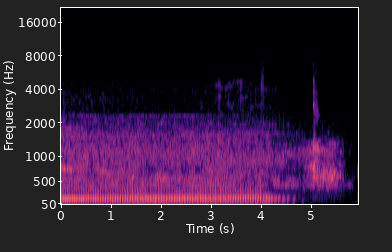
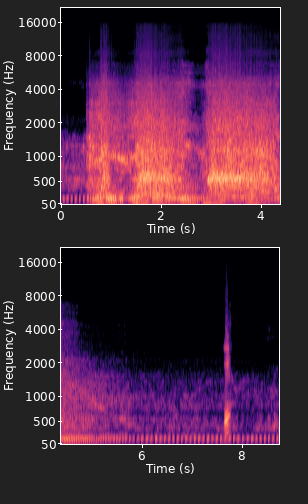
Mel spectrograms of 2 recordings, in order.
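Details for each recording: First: Yamaha Mio GT single-cylinder scooter with faulty idle speed (ESC) sensor: steady putter briefly, then sags almost to a stall and picks up again; unstable hunting idle before the manual sensor fix. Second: Yamaha Mio GT single-cylinder scooter after replacing the failing idle speed (ESC) sensor with a manual adjustable workaround: after throttle blips it returns to an even steady idle putter, no hunting or surging.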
